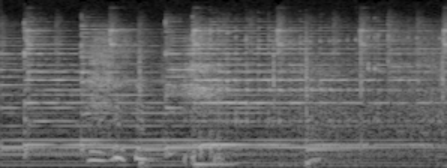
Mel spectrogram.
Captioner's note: chuckling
